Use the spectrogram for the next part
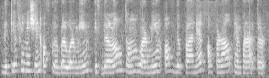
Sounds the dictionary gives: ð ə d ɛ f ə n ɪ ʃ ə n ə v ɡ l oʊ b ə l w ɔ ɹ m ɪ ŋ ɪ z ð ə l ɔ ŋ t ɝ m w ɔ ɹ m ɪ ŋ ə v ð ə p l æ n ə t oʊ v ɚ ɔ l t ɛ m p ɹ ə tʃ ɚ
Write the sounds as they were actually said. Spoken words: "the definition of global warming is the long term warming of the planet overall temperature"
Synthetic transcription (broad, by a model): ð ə d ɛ f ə n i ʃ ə n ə f ɡ l oʊ b ə l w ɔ ɹ m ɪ ŋ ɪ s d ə l ɔ ŋ t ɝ m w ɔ ɹ m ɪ ŋ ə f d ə p l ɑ n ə t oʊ f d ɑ l t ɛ m p ɹ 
